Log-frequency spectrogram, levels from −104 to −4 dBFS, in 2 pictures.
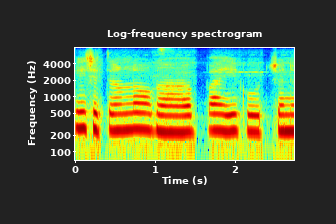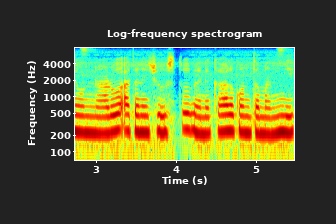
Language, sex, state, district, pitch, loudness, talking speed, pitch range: Telugu, female, Andhra Pradesh, Guntur, 235 Hz, -14 LUFS, 130 wpm, 225-245 Hz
